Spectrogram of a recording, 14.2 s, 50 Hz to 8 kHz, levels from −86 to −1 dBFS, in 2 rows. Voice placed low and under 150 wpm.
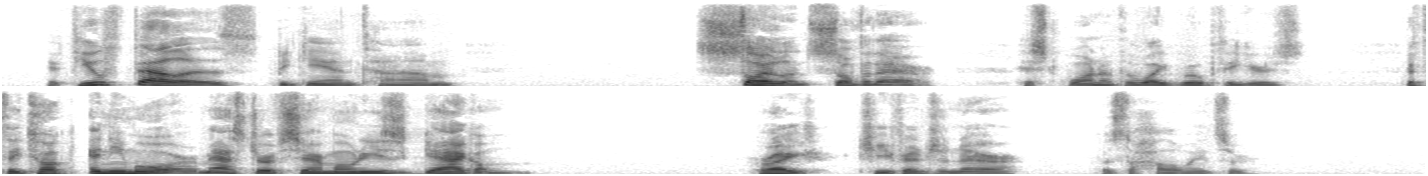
Yes: low, 120 Hz; average, 140 wpm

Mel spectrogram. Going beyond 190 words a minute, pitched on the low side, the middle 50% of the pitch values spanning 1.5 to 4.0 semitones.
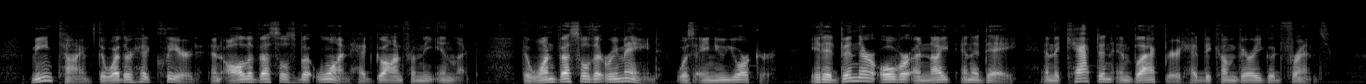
No: average, 200 wpm; low, 110 Hz; average, 4.6 semitones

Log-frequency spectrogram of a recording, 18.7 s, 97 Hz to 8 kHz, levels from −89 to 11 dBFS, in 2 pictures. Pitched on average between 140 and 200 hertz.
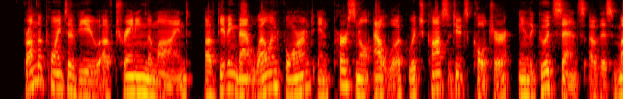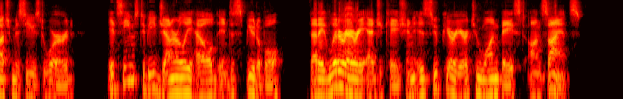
No: low, 125 Hz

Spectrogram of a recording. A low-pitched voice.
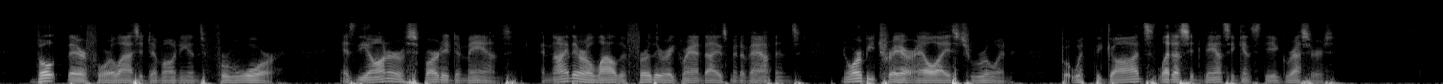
Yes: very low, 95 Hz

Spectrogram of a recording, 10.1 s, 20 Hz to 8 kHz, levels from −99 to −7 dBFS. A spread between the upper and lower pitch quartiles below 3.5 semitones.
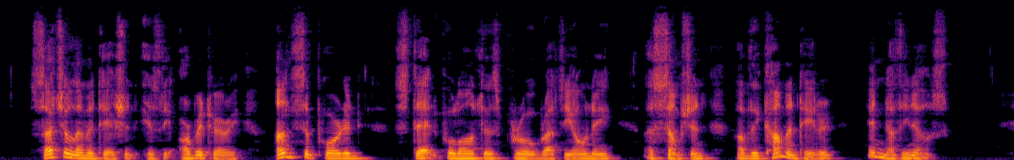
Yes: average, 3.0 semitones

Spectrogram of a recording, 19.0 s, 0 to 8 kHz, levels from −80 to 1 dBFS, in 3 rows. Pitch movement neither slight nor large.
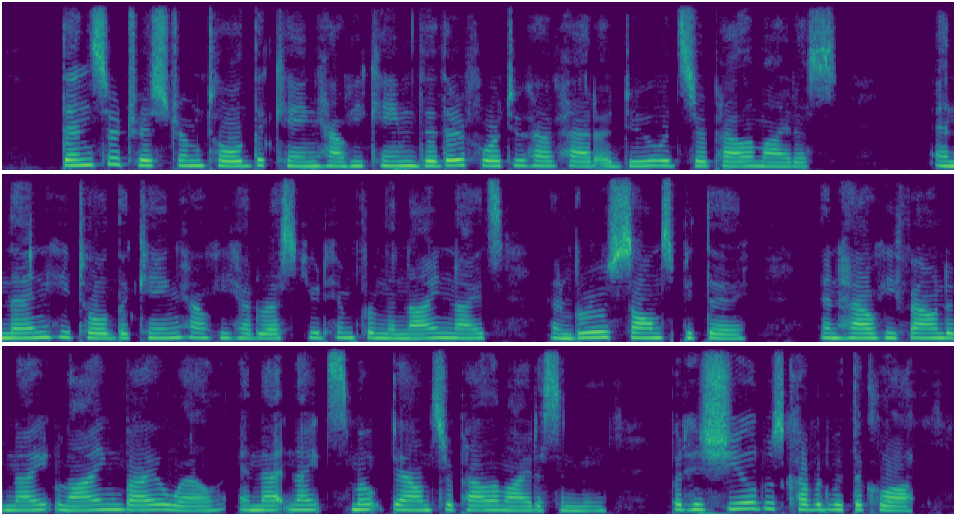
No: narrow, 1.7 semitones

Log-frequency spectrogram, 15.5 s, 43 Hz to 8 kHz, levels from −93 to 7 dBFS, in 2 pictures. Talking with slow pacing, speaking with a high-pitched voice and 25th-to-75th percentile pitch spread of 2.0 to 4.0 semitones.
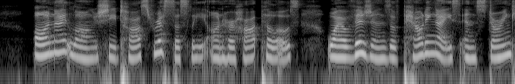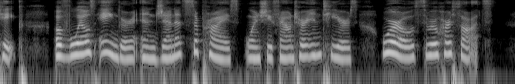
Yes: slow, 130 wpm; high, 225 Hz; average, 3.6 semitones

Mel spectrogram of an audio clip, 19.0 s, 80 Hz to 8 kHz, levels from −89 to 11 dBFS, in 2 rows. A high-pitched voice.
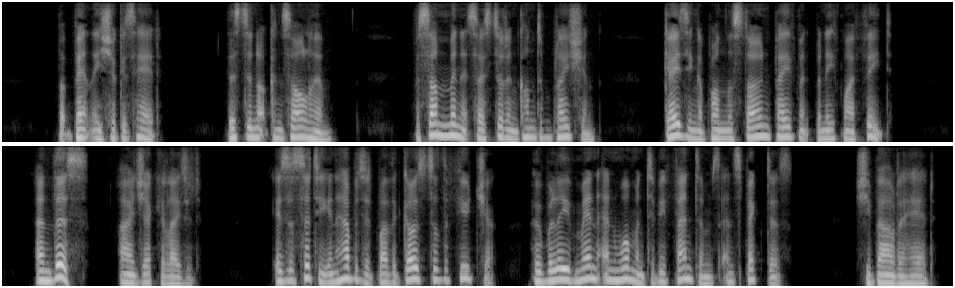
No: medium, 145 Hz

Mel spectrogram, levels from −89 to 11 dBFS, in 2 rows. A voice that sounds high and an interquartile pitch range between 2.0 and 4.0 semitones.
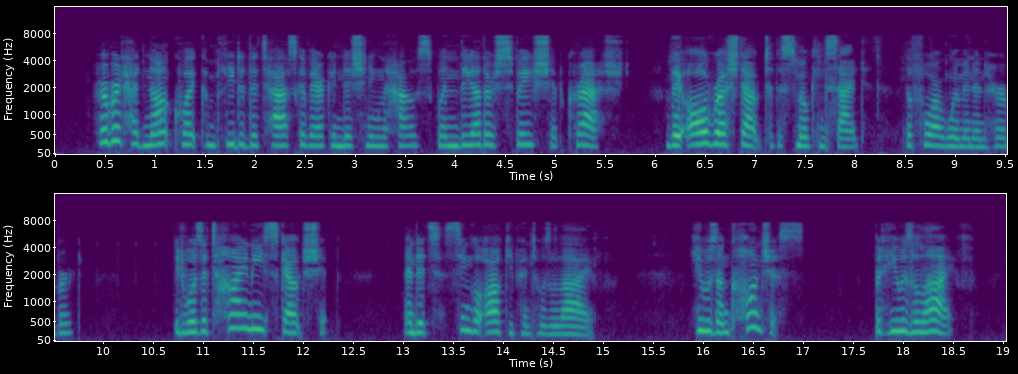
Yes: high, 245 Hz; average, 2.7 semitones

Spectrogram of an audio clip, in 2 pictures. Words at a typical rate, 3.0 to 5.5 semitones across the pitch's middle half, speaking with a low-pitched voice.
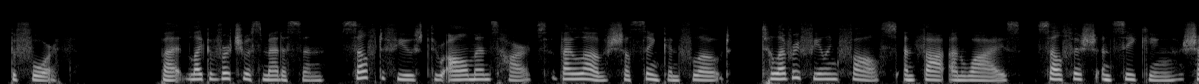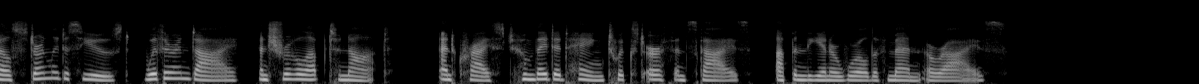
No: average, 145 wpm; average, 3.6 semitones; high, 210 Hz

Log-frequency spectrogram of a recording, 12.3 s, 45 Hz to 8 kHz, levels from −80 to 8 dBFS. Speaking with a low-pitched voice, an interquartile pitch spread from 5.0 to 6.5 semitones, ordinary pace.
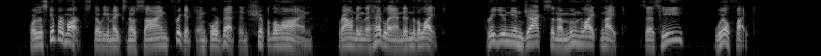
Yes: low, 120 Hz; average, 5.3 semitones; average, 165 wpm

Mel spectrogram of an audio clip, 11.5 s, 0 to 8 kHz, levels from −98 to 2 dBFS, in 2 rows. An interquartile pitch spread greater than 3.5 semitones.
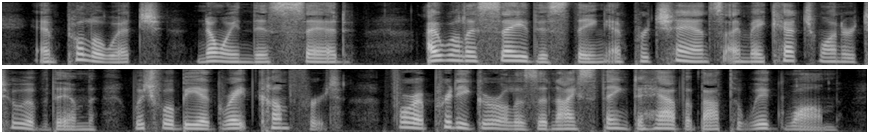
Yes: average, 3.9 semitones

